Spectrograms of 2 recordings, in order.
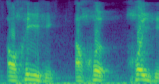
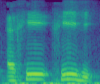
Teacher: الخاء إذا كانت مكسورة يجب أن لا نبالغ في التفخيم · Shown in: second take · مثل كلمة أخيه، يقول بعدهم أخيه أخ خيه، لا، يقول أخي خيه، تمام، أخيه، نرققه، يعني لا نقول مرققة لأن حرف حرف استعلاء، ولكن نقول لا تبالغ في التفخيم.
